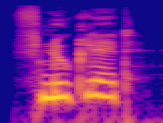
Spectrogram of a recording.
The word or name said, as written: fnuglet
